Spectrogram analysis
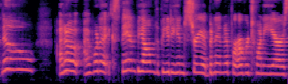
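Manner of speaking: high-pitched, insistent quoted protest. Retold or imitated. Woman recalls wanting out of the beauty industry, protesting. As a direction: start high on the no and push through. Acting out her past protest.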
